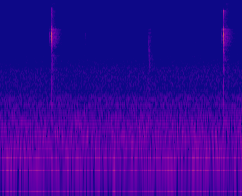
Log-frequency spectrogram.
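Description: A Zebra Delguard LX mechanical pencil's cap snapping into place, two crisp, sharp clicks about two seconds apart with a fainter tick between, close up over a quiet hiss.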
